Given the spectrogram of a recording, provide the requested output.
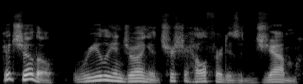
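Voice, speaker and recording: Male talk host, rambling and bantering, very animated intonation, close dry sound. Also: medium pitch, fairly quick, husky, no echo. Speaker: radio show host and DJ. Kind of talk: casual chat.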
